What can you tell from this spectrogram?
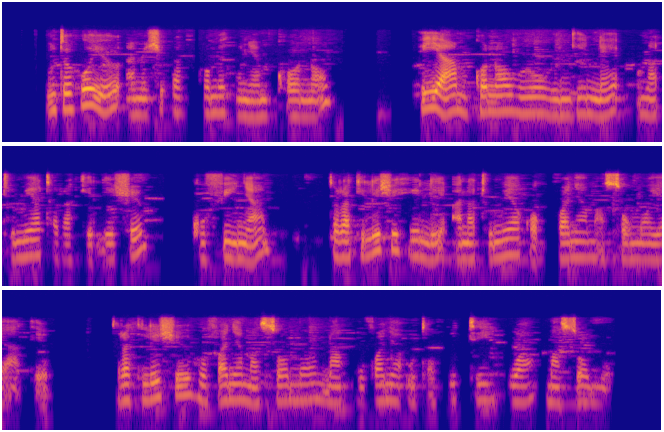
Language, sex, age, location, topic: Swahili, female, 25-35, Nairobi, education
